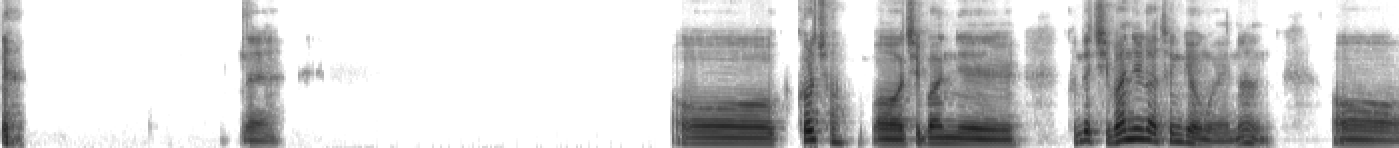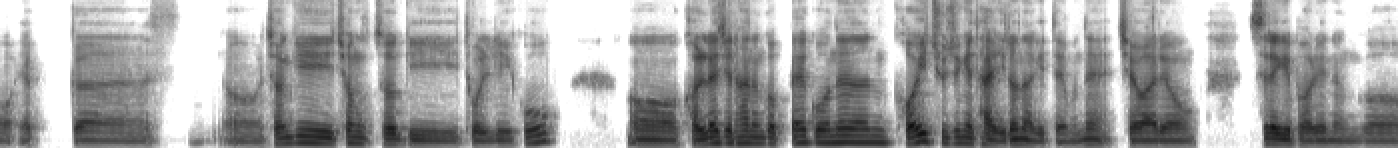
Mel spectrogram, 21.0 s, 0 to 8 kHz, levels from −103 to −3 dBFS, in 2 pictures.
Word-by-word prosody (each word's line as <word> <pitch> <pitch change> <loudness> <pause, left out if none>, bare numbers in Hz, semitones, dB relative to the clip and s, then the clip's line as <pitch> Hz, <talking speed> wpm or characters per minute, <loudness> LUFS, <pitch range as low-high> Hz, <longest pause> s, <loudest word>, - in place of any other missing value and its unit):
네. - - -3 1.6
네. 80 -3 -8 2.9
어 115 -2 -1
그렇죠. 165 -8 +1
어 100 -1 +2
집안일 100 -3 +1 0.3
근데 175 - -1
집안일 180 +4 +3
같은 155 -3 +1
경우에는 90 -10 -3 0.5
어 90 -3 -4
약간 85 -2 -8
쓰 80 - -25 0.3
어 75 0 -10
전기 120 +1 +2
청소기 95 -8 -1
돌리고 90 - -2 0.5
어 90 -2 -1
걸레질하는 120 +4 +3
거 110 0 -1
빼고는 130 0 +2
거의 150 +3 +6
주중에 120 -5 0
다 105 -2 +3
일어나기 85 -2 +2
때문에 85 +6 -4
재활용 85 -1 +1 0.4
쓰레기 105 -3 +4
버리는 85 -1 -3
거 80 0 -7
100 Hz, 190 characters per minute, -22 LUFS, 85-120 Hz, 2.9 s, 거의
